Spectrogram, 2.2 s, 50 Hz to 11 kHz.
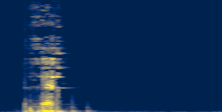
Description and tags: Box Of Bottles Take Out FF258
1 low pitch glass bottle slide, glass-on-glass ting, shake of glass bottles. liquid, heavy.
